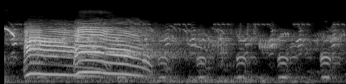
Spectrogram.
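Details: Juvenile Black Sparrowhawk looking for food at Djuma Private Game Reserve on 5 January 2024, picked up by a live camera. It gives two loud, harsh, drawn-out wails that slide downward, followed by softer chirps from other birds in the background.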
